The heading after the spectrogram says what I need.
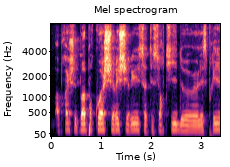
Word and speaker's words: CheryChery: Est-ce qu'il y a chéri ? Chéri alors chéri et chéri.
